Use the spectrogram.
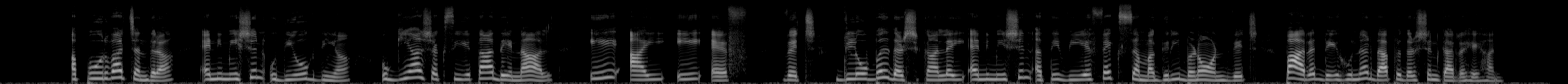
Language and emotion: Punjabi, neutral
